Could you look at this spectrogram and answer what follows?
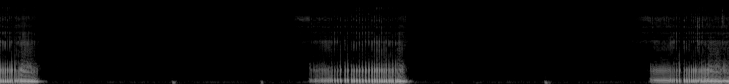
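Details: Sleeping dog snoring: loud rumbling snores about every three seconds, with quiet gaps and small clicks between them.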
